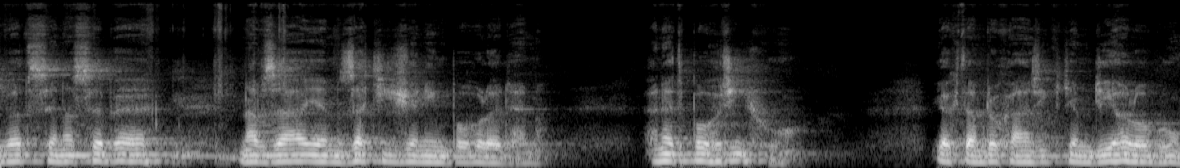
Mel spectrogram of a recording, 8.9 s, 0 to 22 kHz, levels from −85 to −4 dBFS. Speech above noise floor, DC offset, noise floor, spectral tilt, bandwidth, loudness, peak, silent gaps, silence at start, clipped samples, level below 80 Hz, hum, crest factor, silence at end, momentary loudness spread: 40 dB; under 0.1%; -62 dBFS; -6.5 dB/octave; over 20 kHz; -23 LUFS; -8 dBFS; none; 0 s; under 0.1%; -56 dBFS; none; 16 dB; 0 s; 15 LU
